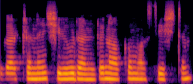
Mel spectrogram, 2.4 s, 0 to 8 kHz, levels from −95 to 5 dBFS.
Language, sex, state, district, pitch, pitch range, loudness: Telugu, female, Telangana, Nalgonda, 195 Hz, 190-200 Hz, -19 LUFS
